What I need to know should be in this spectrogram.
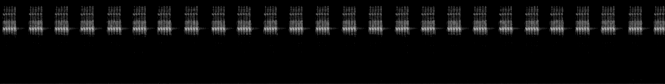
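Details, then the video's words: Crickets chirping at night, recorded live on a Sony PCM D100 field recorder: high, shrill pulses repeated about four times a second in a steady, even rhythm, with no other sounds. "Cricket Chirp Sound - Cricket Sounds at Night"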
